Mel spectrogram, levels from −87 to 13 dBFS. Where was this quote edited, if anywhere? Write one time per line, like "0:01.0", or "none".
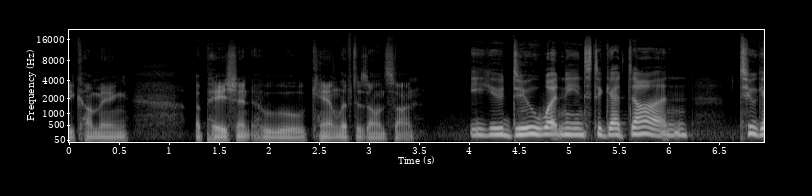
none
